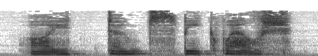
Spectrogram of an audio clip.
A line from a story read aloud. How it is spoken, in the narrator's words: murmured Mycroft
